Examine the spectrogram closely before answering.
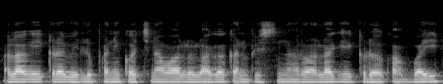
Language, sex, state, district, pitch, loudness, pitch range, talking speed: Telugu, male, Andhra Pradesh, Sri Satya Sai, 115 Hz, -16 LUFS, 110-120 Hz, 150 wpm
